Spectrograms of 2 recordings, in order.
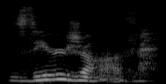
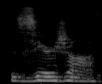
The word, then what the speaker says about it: Xerjoff: Xerjoff. Xerjoff is how you pronounce it.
